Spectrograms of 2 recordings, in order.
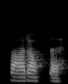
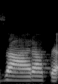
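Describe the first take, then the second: First: It is said with a Spanish tongue sound. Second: It is said with a plain Czech z sound. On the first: The speaker calls it right. "ale ono je to nějak jako, že Sarate" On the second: The speaker calls it wrong. "On se tam píše, že Zárate"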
